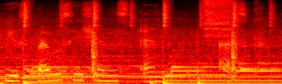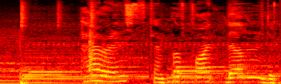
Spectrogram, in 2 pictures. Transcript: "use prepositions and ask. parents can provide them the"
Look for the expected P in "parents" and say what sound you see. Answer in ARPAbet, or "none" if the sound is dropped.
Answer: P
